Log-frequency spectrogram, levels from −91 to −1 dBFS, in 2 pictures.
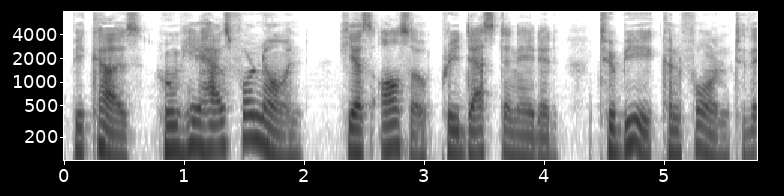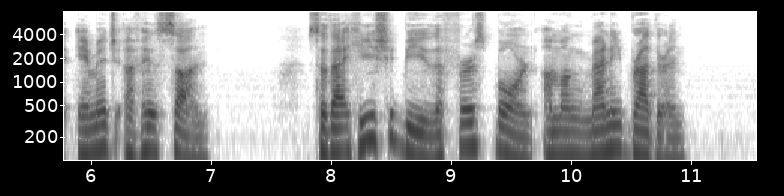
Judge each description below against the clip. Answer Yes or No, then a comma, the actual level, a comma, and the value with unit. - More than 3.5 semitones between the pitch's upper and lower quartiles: Yes, average, 4.5 semitones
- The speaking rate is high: No, average, 160 wpm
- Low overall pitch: Yes, low, 125 Hz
